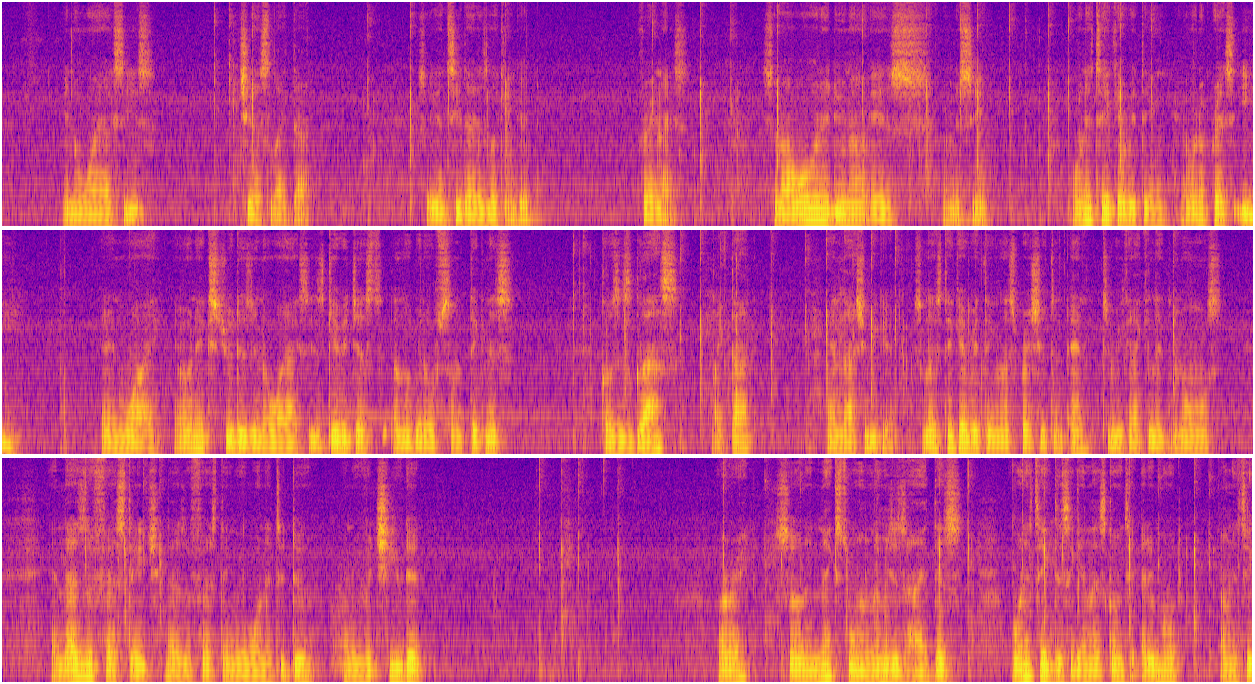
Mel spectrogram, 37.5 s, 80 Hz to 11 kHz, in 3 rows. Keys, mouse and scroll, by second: 2.3 shift+click, 2.6-3.9 middle drag, 3.9 scroll down 2, 4.8 scroll up 1, 5.1 middle click, 5.9 middle click, 6.9 Tab, 7.2-7.6 middle drag, 7.6 scroll down 2, 7.8-12.4 middle drag, 8.7-9.3 scroll up 2, 10.4 Tab, 10.8 a, 12.4 e, 14.3-18.4 middle drag, 17.0-18.4 drag, 18.6 scroll down 1, 18.8-20.0 middle drag, 19.9 scroll down 1, 20.3-22.4 middle drag, 21.9 a, 23.2 shift+n, 24.3-26.0 middle drag, 26.0-26.3 scroll up 2, 26.3-28.4 shift+middle drag, 28.6-32.0 middle drag, 30.9 scroll up 1, 32.1-32.5 middle drag, 32.5 scroll down 2, 32.7-36.4 shift+middle drag, 35.3 right click, 35.9 Tab, 36.1-36.8 scroll up 3, 37.3 middle click, 37.4 alt+right click.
